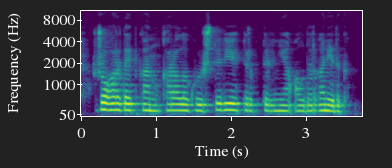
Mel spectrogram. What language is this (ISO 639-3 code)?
kaz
